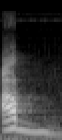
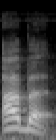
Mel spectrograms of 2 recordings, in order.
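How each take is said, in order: First: The final consonant stops flat without an echo. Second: The final consonant bounces with a light echo. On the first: The speaker calls it wrong. "এরকম না হয়ে" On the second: The speaker calls it right. "কিন্তু ইকো হবে হালকা"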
